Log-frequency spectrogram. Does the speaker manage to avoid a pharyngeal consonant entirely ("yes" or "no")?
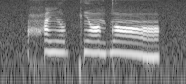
no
